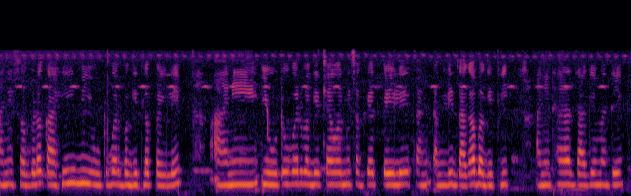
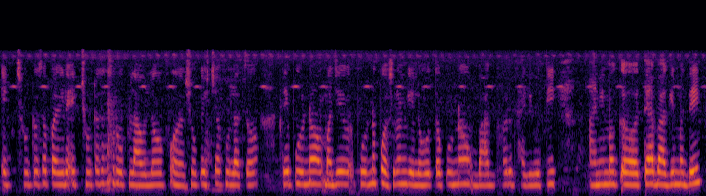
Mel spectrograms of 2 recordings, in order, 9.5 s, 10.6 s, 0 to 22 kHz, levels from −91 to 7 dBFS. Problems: constant background noise, background conversations at intervals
